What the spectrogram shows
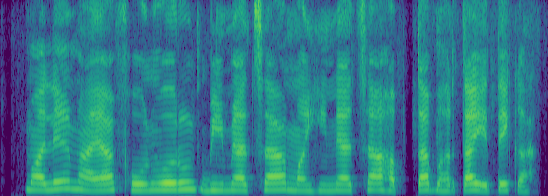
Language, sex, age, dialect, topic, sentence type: Marathi, female, 18-24, Varhadi, banking, question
